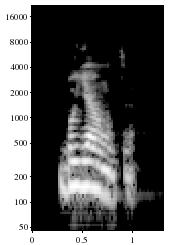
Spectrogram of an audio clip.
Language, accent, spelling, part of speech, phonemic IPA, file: French, Canada, bouillantes, adjective, /bu.jɑ̃t/, LL-Q150 (fra)-bouillantes.wav
- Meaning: feminine plural of bouillant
